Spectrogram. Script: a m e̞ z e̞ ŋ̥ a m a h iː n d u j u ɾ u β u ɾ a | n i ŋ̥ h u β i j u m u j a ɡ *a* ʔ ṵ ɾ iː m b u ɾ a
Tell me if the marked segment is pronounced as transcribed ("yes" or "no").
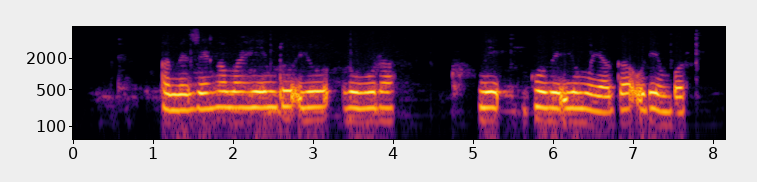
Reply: yes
